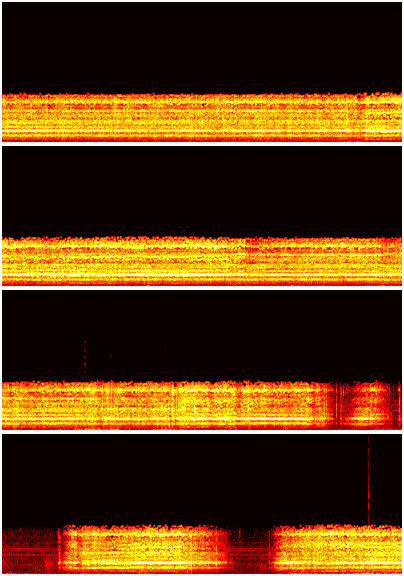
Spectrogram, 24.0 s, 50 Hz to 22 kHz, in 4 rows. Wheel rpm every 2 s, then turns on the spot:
160, 160, 160, 160, 160, 160, 160, 160, 90, 50, 80, 120.
none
